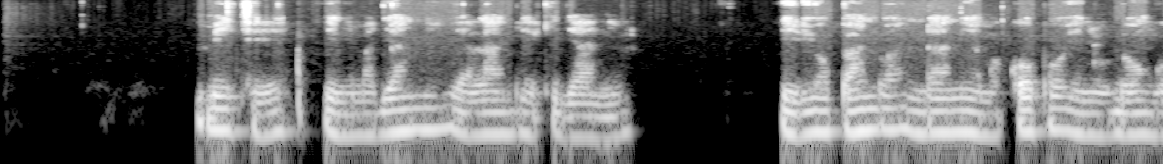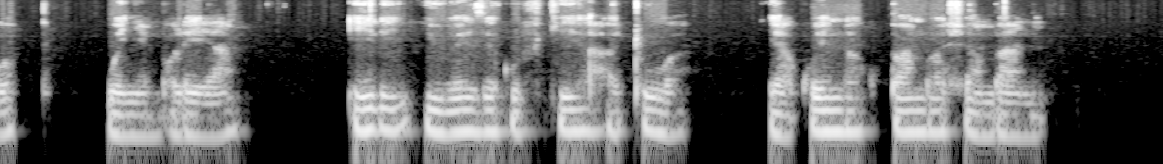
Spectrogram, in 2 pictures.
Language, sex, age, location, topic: Swahili, male, 18-24, Dar es Salaam, agriculture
